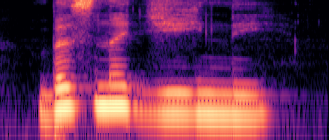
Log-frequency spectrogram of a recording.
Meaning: hopeless
- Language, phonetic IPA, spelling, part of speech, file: Ukrainian, [beznɐˈdʲii̯nei̯], безнадійний, adjective, Uk-безнадійний.ogg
